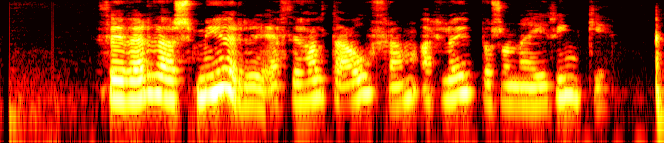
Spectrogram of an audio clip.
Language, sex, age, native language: Icelandic, female, 40-49, Icelandic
